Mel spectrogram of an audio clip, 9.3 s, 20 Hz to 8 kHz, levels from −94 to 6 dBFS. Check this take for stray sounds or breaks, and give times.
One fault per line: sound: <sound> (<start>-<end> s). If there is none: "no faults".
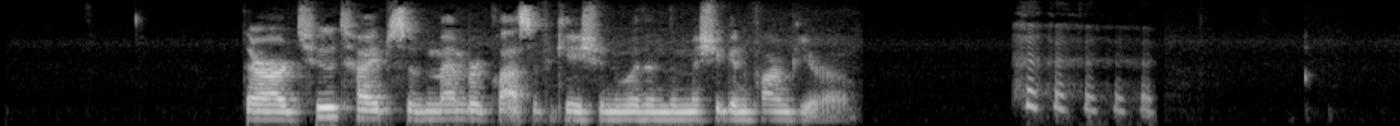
sound: laugh (6.7-7.7 s)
